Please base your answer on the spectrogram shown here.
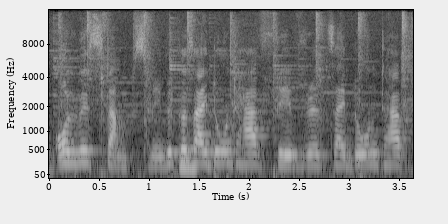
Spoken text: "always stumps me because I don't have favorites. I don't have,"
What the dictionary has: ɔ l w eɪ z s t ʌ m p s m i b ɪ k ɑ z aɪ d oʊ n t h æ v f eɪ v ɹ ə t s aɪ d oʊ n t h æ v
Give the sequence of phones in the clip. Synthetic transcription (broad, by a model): ɔ l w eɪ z s t ʌ m p s m i b ɪ k ɑ z aɪ d oʊ n t h æ v f eɪ v ɹ ə t s aɪ d oʊ n t h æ v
